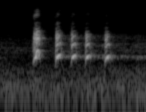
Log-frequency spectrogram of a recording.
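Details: At night, a coyote gives five short, clipped barks, one roughly every quarter second. Each is sharp and slightly rising with ringing overtones, and a faint tonal trail lingers after the last.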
